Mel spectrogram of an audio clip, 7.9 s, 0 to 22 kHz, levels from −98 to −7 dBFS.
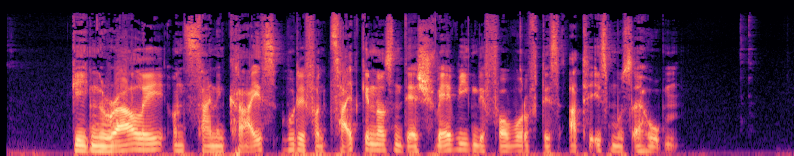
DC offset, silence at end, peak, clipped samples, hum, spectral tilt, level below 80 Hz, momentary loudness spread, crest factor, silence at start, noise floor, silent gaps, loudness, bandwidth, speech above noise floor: under 0.1%; 1.2 s; 0 dBFS; under 0.1%; none; -3.5 dB/octave; -42 dBFS; 10 LU; 18 dB; 0.7 s; -57 dBFS; none; -17 LUFS; 16.5 kHz; 40 dB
